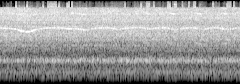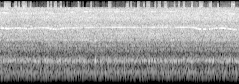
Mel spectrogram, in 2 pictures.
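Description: A steady, piercing high whine over a constant rushing hiss. A dental drill running together with suction.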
